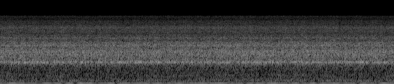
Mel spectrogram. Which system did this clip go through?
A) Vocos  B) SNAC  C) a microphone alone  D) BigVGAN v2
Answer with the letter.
C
